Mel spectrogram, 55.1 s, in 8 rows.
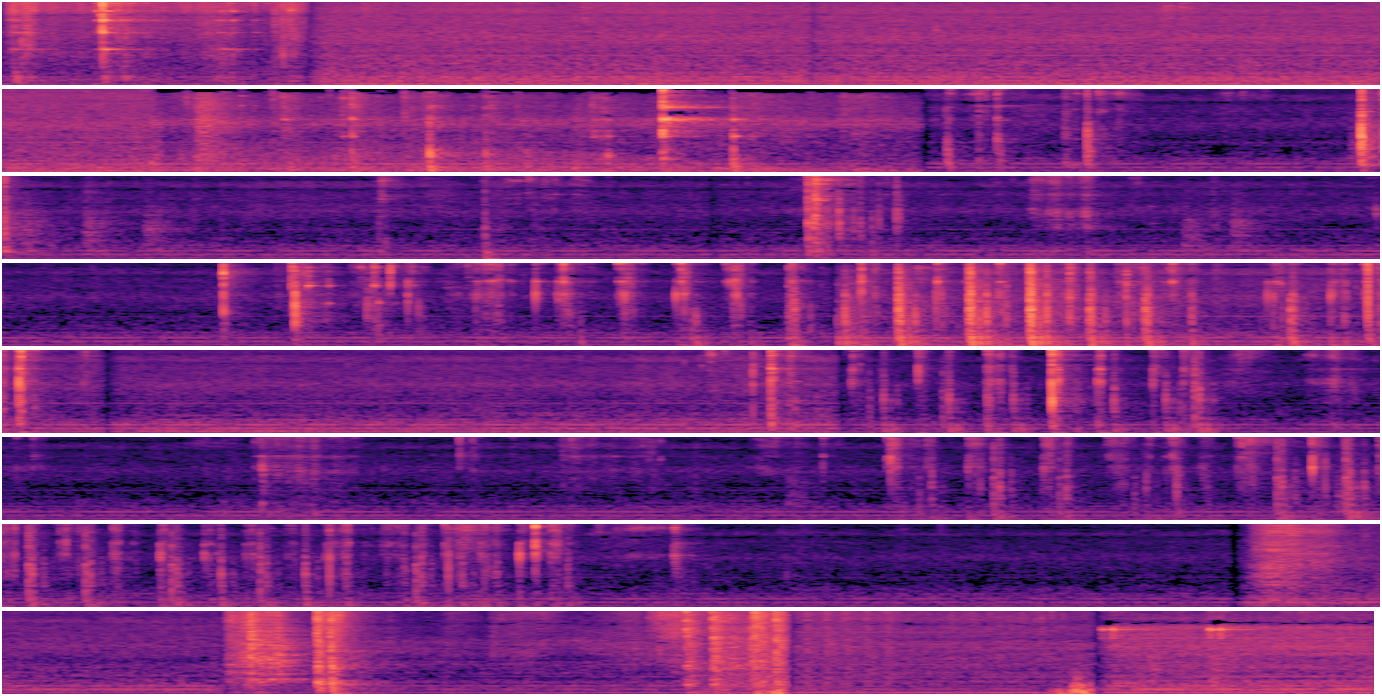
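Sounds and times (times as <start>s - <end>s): spoon scraping glass bowl: 0.0s - 1.6s, 22.3s - 24.4s
steady low hum: 0.0s - 55.0s.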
